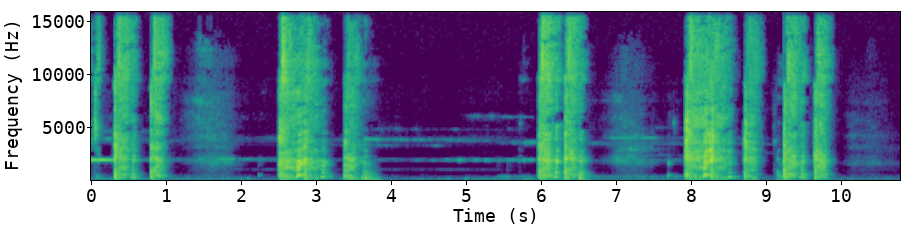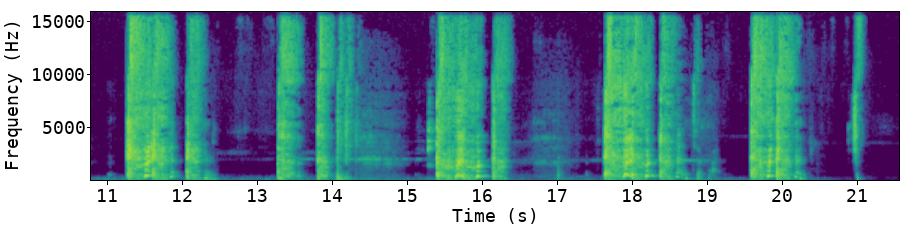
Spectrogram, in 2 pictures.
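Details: Harsh coughing fit of a smoker in the morning, coughs in clusters of two or three, about 19 coughs in 20 seconds.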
